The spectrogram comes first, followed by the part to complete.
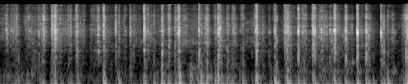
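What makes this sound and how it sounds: Fingertips tap and type rapidly on the keys of a full-size, hollow black plastic computer keyboard held over and beside the microphone. A fast, uneven stream of short, bright plastic clicks with a low thump under each press, every click dying away almost at once.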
